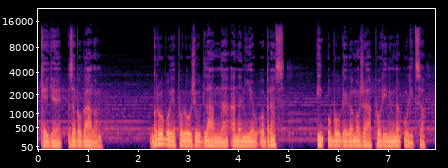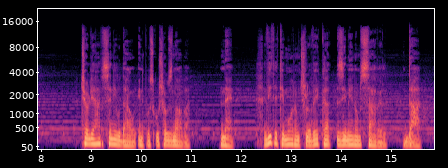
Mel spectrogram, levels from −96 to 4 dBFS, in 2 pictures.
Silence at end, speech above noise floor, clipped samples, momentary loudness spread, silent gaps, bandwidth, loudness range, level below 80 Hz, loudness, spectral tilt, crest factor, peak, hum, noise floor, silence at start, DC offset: 0.25 s; 27 dB; under 0.1%; 10 LU; none; 13.5 kHz; 3 LU; -28 dBFS; -19 LUFS; -7.5 dB/octave; 14 dB; -4 dBFS; none; -45 dBFS; 0.05 s; under 0.1%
